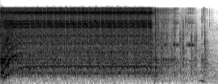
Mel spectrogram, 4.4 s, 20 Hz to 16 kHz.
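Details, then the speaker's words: John Deere X300 rider, time delay module black wire reconnected: steady high-pitched starter whir for three seconds with no firing, no spark and no fuel solenoid action; suspected failed time delay module. "I'm going to reconnect that black wire and retest it give a little bit of fuel and we're back to no spark no"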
